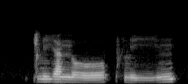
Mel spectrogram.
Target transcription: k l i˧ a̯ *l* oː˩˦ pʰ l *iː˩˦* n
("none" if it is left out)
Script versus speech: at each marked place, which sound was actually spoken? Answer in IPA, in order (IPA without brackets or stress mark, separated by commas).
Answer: n, iː˩˦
